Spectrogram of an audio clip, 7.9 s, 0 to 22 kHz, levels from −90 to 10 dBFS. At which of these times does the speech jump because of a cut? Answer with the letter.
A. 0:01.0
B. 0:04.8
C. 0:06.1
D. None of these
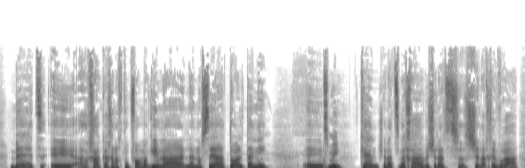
B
